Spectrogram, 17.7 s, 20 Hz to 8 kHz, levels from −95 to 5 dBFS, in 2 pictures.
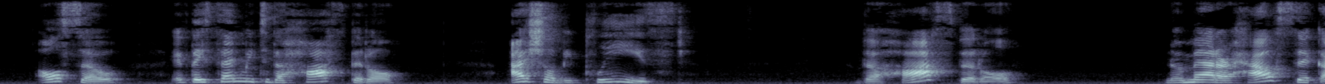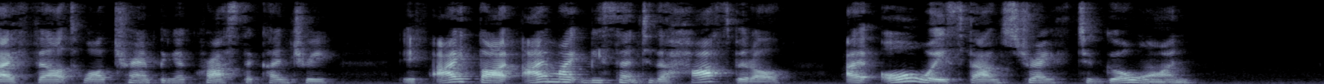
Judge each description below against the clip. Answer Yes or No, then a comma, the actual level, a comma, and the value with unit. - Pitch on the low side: No, medium, 185 Hz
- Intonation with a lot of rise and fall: Yes, wide, 6.5 semitones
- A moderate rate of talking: Yes, average, 145 wpm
